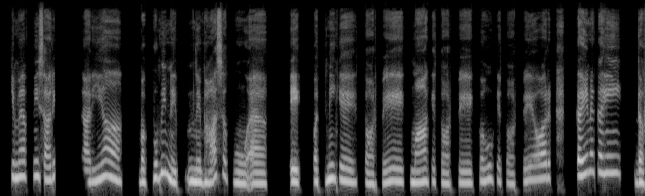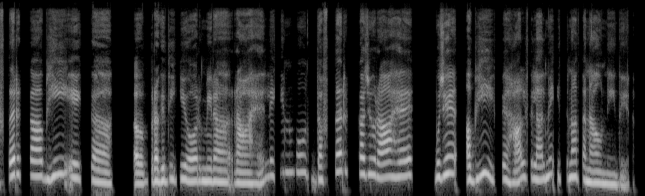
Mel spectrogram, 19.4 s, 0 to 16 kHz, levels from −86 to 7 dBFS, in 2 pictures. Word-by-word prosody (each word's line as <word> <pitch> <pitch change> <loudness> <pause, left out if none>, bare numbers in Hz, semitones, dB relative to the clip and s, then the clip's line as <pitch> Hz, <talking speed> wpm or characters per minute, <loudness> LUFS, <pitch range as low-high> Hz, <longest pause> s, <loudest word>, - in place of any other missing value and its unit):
कि 250 - 0
मैं 250 +2 +4
अपनी 265 +1 -2
सारी 225 -1 0
जिम्मेदारियाँ 215 +3 -1 0.3
बखूबी 240 - +1
निभ 205 - +3 0.2
निभा 180 +2 +3
सकूँ 180 - -1
अ, 165 -1 +1 0.4
एक 185 -1 +5 0.2
पत्नी 205 +4 +2
के 215 -3 +1 0.2
तौर 160 -3 -2
पे, 170 - -2 0.2
एक 190 - -4
माँ 180 +2 +3
के 190 - -4
तौर 160 -2 -3
पे, 170 -1 -2
एक 165 - -6
बहू 205 +3 -1
के 200 - -5
तौर 165 -4 -8
पे? 200 +2 -3
और 230 +2 +1 0.4
कहीं 280 +3 +6
न 345 - -2
कहीं, 320 0 0 0.2
दफ़्तर 215 - +3 0.2
का 265 -1 +4
भी 275 +6 +2 0.2
एक 220 -2 -6 0.6
अ, 160 0 +5
प्रगति 200 +2 +3
की 225 -1 +1
ओर 195 0 +3
मेरा 195 -1 +3 0.2
राह 165 -1 +3
है, 165 0 -1
लेकिन 275 +7 -7
वो 330 0 -4
दफ़्तर 335 - -1 0.2
का 305 - +4
जो 295 -1 -1
राह 245 0 +5
है, 270 +2 +2 0.4
मुझे 295 +5 +3 0.2
अभी 235 +6 +2
फ़िलहाल-फ़िलहाल 220 +3 0
में 275 +4 0
इतना 245 +2 -1
तनाव 175 -5 +2
नहीं 150 -3 0
दे 135 -2 -7
रहा। - - -16
215 Hz, 175 wpm, -22 LUFS, 180-260 Hz, 0.6 s, कहीं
